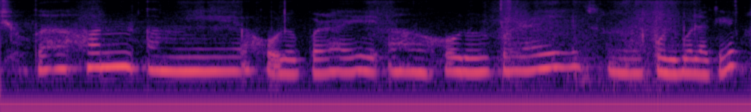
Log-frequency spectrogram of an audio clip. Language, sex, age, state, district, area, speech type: Assamese, female, 18-30, Assam, Udalguri, urban, spontaneous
